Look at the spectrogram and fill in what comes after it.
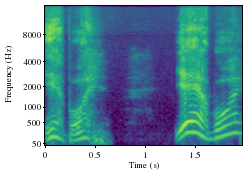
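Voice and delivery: screamed, loud, high, stretched long. Retelling own catchphrase during another's promo: imitating own past screaming. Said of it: "And just start screaming out loud".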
